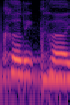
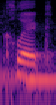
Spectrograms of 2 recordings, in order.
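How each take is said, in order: First: The name is said in three separate syllables. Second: The name is said as one syllable. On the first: It follows the literal localized spelling. "how I've been pronouncing it is Ke, Li, Ke" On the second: It is the original English word. "You can also pronounce it click"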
